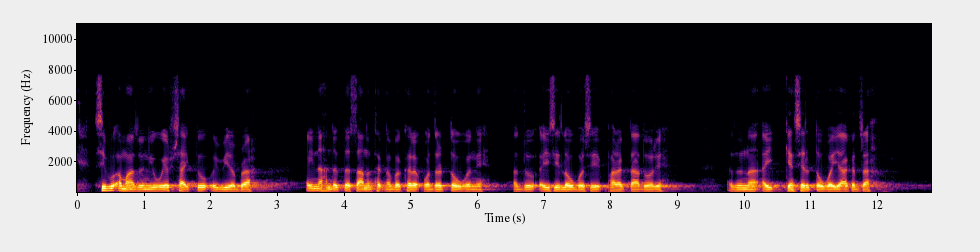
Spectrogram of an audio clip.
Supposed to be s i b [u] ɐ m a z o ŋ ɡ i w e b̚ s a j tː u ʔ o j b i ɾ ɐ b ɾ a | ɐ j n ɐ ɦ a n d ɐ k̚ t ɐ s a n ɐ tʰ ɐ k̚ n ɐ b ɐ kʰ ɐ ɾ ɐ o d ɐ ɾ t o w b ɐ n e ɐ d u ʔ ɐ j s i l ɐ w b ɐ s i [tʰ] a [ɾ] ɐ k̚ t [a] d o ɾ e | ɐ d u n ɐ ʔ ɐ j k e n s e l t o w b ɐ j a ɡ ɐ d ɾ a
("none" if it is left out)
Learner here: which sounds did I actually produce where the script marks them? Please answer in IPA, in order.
u, pʰ, ɾ, a

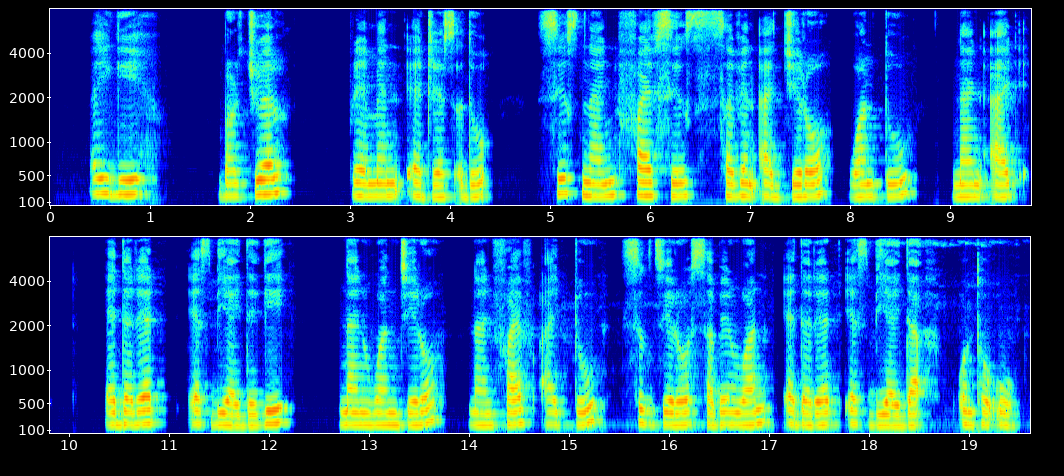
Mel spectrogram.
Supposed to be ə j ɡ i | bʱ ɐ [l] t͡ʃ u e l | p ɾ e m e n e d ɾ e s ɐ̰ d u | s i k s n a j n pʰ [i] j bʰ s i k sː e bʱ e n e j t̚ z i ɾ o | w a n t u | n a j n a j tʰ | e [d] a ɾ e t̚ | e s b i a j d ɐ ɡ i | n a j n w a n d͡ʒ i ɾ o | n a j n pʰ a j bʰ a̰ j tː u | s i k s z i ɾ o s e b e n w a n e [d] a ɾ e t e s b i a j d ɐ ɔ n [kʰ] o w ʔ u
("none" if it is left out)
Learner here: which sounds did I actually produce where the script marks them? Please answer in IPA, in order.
ɾ, a, d, d, tʰ

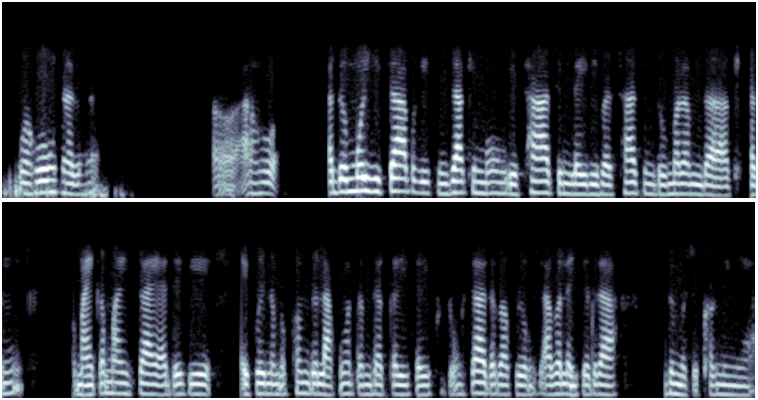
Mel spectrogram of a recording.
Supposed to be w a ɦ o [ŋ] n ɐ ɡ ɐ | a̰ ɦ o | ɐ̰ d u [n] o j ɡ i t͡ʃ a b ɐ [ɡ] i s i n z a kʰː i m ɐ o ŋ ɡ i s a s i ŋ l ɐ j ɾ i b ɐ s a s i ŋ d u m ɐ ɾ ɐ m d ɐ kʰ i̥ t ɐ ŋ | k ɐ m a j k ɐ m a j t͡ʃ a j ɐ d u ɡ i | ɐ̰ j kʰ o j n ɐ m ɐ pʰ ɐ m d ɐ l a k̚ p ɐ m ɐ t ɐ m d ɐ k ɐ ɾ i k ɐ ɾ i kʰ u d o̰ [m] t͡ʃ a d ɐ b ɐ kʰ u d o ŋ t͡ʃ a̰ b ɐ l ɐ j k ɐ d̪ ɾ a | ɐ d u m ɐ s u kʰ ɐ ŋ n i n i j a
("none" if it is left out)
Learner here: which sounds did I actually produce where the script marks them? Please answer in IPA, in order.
ŋ, m, ɡ, ŋ

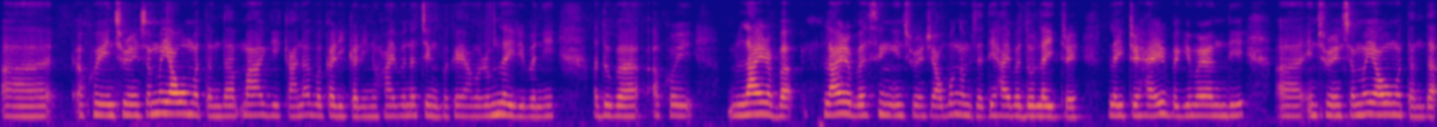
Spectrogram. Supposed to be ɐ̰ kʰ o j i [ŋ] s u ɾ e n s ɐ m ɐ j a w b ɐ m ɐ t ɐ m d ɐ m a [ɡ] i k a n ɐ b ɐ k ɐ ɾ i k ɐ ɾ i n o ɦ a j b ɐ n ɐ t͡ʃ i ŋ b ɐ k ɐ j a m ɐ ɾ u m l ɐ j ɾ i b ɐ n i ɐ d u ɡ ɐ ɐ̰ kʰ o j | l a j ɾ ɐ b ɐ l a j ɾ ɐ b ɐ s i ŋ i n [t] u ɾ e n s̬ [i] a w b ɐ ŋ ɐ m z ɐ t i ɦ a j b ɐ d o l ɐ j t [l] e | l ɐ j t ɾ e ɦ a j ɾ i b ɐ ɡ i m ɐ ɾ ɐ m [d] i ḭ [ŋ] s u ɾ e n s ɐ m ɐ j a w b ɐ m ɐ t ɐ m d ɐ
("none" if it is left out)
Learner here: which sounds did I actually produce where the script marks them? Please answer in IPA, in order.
n, ɡ, s, j, ɾ, d, n

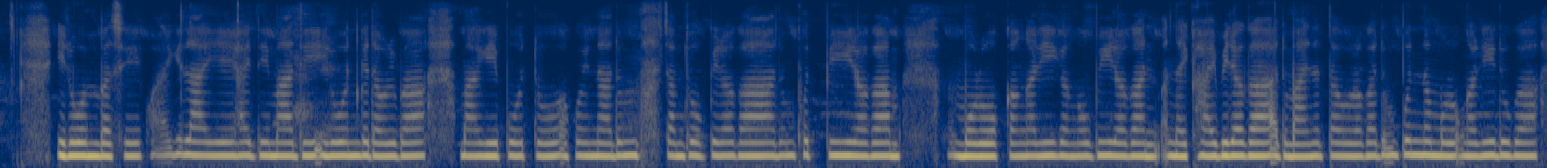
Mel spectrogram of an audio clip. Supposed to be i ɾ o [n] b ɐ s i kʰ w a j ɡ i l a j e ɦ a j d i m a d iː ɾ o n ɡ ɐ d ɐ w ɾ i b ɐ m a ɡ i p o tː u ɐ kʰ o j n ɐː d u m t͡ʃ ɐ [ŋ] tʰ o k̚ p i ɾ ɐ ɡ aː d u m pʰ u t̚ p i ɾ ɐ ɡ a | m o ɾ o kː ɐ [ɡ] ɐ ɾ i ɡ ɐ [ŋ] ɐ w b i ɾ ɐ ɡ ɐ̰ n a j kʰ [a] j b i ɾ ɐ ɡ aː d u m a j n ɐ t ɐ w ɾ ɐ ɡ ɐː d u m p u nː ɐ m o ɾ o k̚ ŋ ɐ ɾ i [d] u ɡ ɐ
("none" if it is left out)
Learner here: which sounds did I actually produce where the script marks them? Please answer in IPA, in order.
n, m, ŋ, ŋ, a, d

